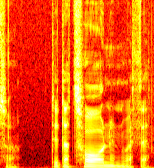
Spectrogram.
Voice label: "toon", Welsh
